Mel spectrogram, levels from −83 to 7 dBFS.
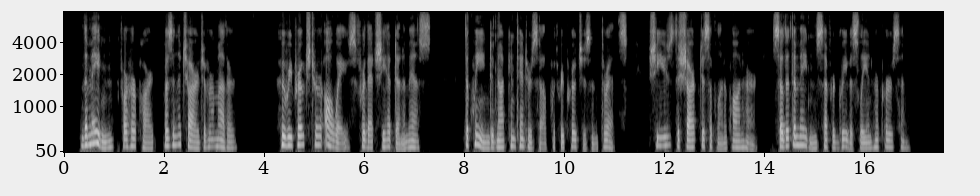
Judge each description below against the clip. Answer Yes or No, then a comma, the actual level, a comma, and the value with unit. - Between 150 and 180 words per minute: Yes, average, 165 wpm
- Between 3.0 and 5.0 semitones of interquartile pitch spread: Yes, average, 4.6 semitones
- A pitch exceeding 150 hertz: No, medium, 140 Hz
